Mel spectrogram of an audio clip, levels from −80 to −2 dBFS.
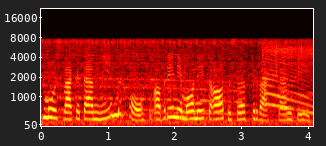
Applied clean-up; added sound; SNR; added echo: none; Bicycle; 10 dB; none.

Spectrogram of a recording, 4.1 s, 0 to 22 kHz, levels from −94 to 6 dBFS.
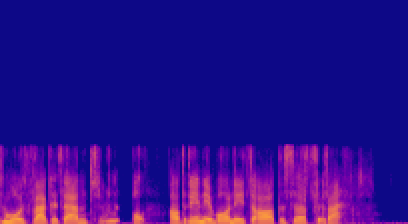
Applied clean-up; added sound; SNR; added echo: neural diffusion model UNIVERSE++.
